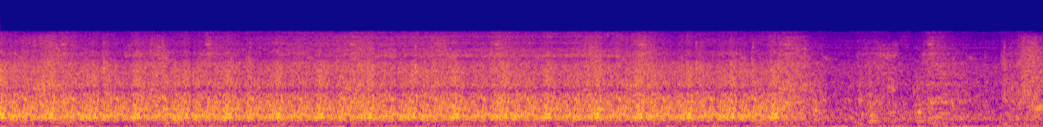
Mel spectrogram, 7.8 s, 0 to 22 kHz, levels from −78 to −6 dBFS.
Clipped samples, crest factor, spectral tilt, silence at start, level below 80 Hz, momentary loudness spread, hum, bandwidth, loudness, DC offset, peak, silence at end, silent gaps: under 0.1%; 14 dB; -2 dB/octave; 0 s; -40 dBFS; 9 LU; none; 8 kHz; -18 LUFS; 1%; -4 dBFS; 0 s; none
